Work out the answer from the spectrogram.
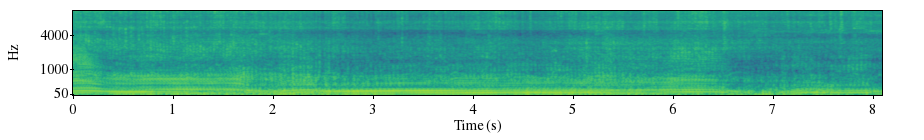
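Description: A big formula offroad car engine revving. There is a quick blip at the start, then it is held high for about four seconds before dropping back to a low run near the end.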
